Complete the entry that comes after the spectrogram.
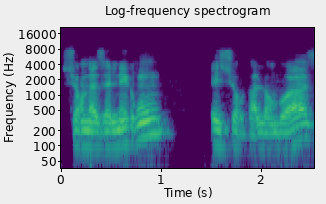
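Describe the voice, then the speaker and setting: Pitch varies in an ordinary way as a man delivers his words very slowly. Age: 60s. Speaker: mayor. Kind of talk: testimony. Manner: hesitant.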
